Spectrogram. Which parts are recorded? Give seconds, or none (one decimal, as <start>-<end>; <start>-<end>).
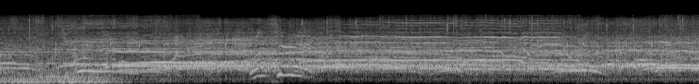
0.0-2.0; 3.8-5.8; 6.6-7.0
